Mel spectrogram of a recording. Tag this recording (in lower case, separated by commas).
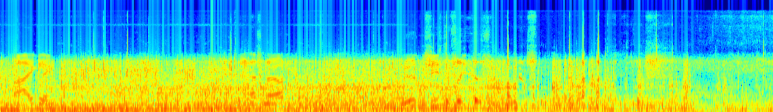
car, vehicle, motor vehicle (road), speech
